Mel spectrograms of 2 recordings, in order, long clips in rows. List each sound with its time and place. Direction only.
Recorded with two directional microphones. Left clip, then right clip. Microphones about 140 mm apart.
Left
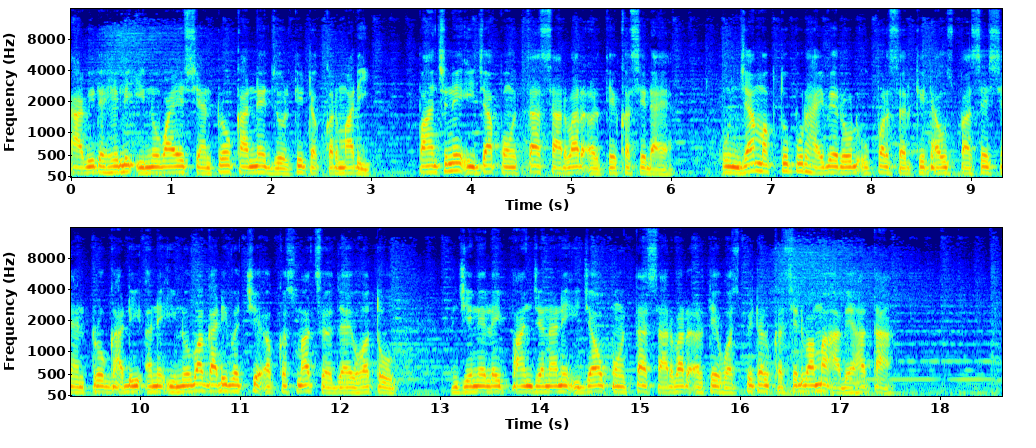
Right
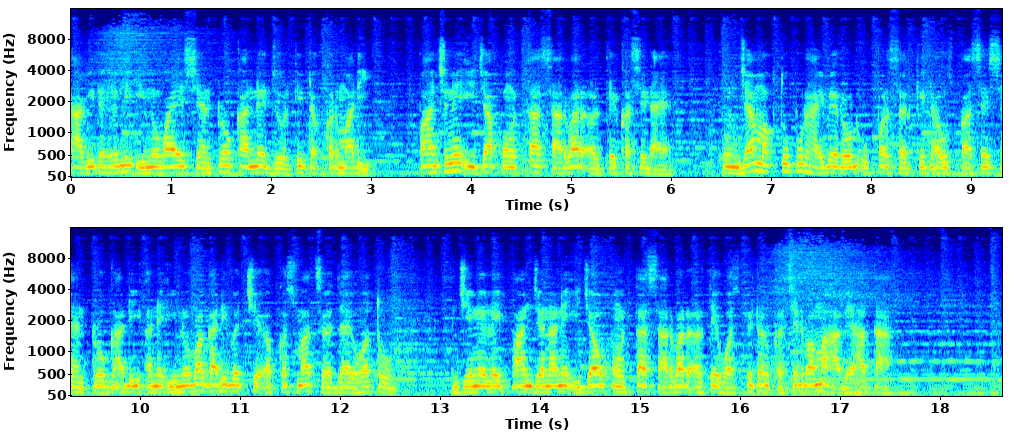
0.0 s speech: 15° left (ahead or behind)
